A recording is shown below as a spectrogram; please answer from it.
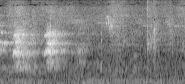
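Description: Small dog barking: a few short, high-pitched barks in the first second.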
